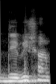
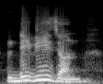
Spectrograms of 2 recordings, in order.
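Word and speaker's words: division: আমরা সবাই always ডিভিশন pronounce করি। কিন্তু এটা আমরা ডিভিশন প্রোনাউন্স করবো না। এই এস এর আগে কি আছে এখানে? আই একটা ভাওয়েল আছে। তাহলে এটাকে কি করবো আমরা? ডিভিজন।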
